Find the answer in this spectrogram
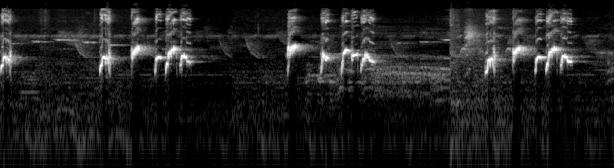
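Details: Thai cage-kept Red-whiskered bulbul singing for training or to rouse birds. Three neat phrases about two seconds apart, each of four or five bright, slurred, hook-shaped whistles.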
